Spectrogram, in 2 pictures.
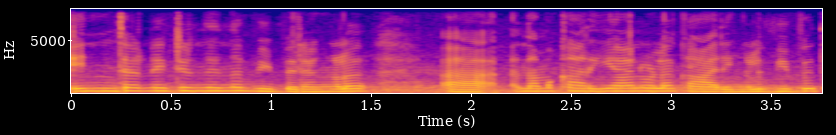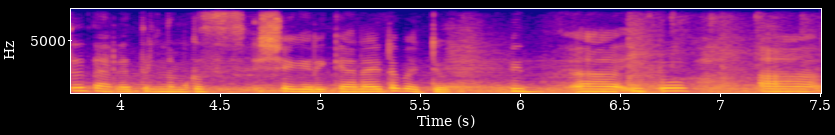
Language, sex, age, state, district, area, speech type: Malayalam, female, 18-30, Kerala, Idukki, rural, spontaneous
